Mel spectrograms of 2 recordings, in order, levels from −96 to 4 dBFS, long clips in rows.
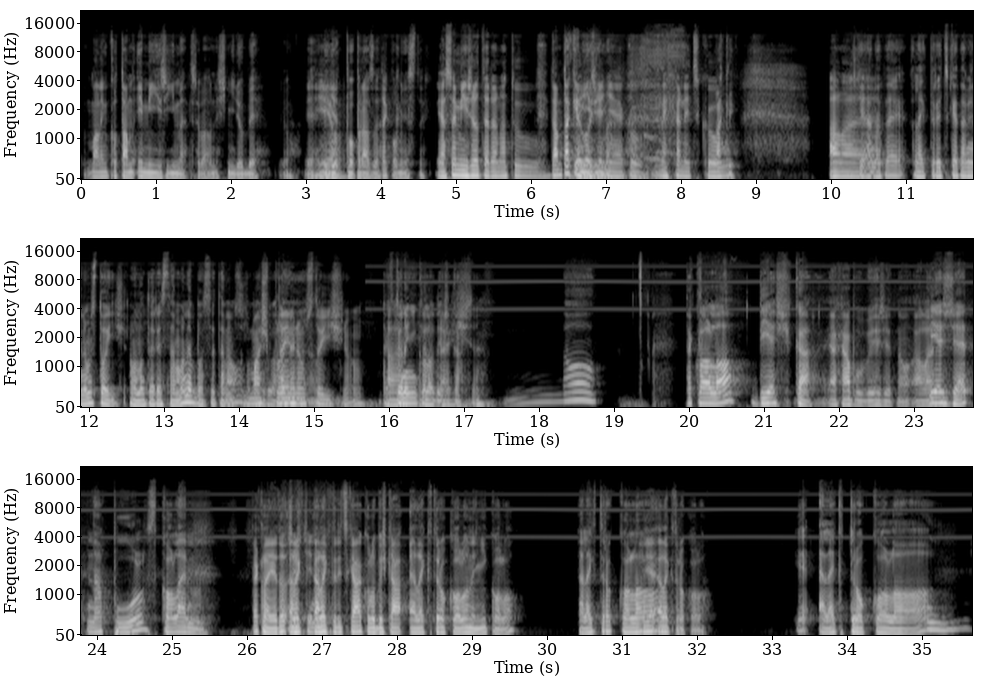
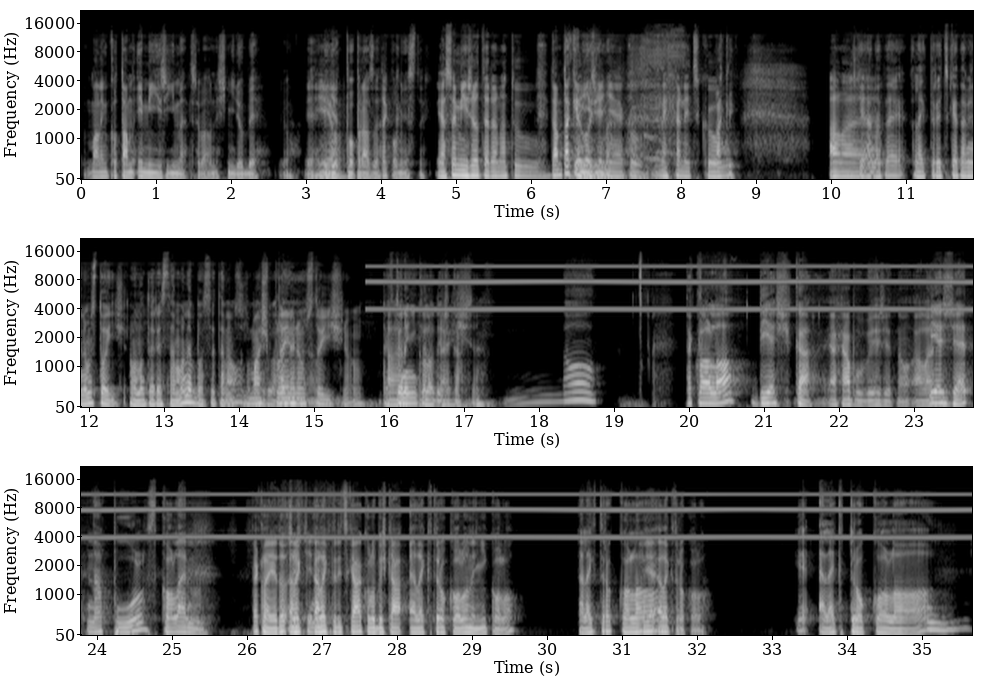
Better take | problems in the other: first | high-pitched whine; loud; from 16 s on; 7.5 kHz, 8 dB below the speech; faint in the first

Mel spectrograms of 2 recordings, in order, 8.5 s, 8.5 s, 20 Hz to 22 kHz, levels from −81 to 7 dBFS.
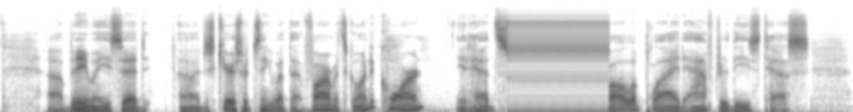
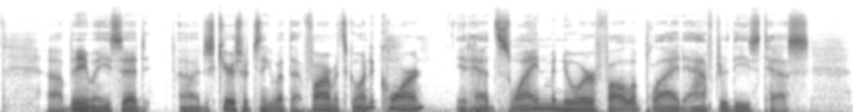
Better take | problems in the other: second | audio freezing; at 5 s for 1 s

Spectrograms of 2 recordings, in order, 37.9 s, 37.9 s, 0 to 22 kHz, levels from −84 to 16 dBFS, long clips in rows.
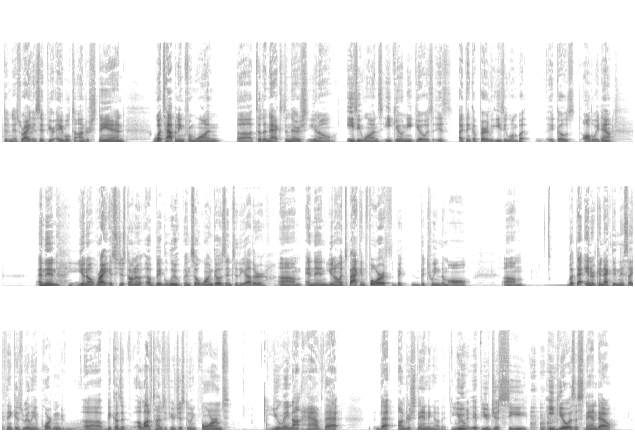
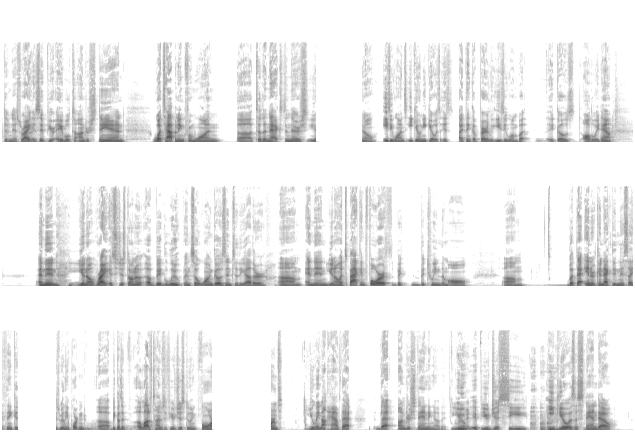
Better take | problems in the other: first | audio freezing; at 6.5 s for 1 s, at 26 s for 1 s and at 29 s for 1 s

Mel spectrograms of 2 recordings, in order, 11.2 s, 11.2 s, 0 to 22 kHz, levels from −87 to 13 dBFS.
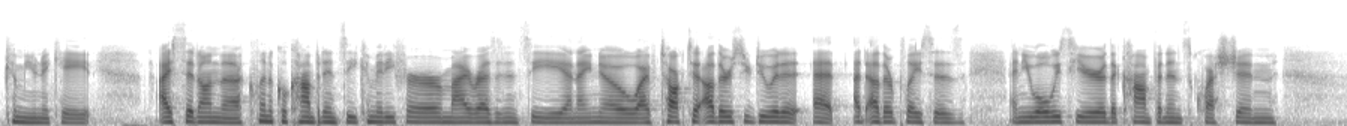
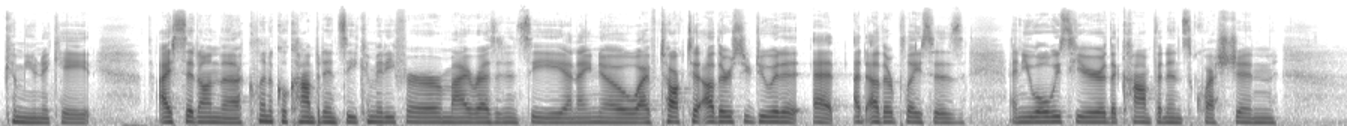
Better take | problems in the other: second | muffled; very; fading above 3 kHz

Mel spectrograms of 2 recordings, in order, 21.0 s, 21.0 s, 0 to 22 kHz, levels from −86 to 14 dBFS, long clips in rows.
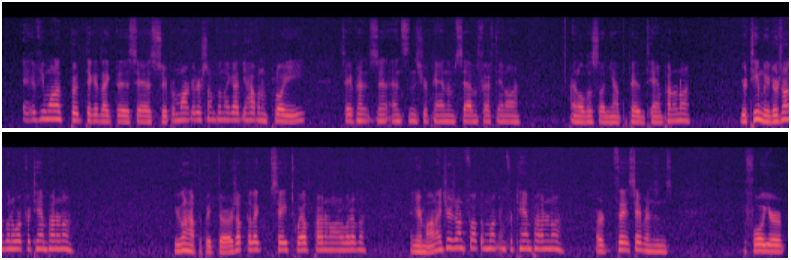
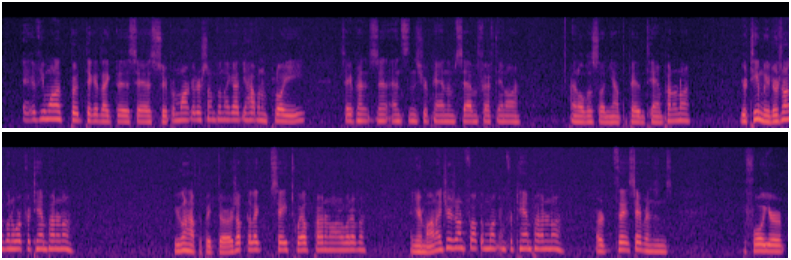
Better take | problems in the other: neither | hiss; faint; throughout; 20 dB below the speech; the same in both

